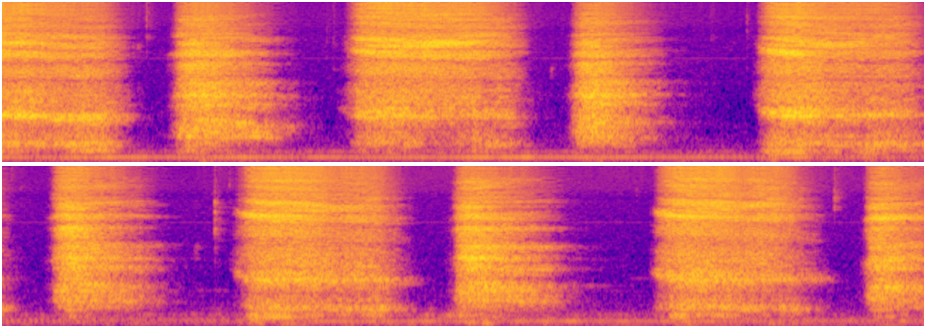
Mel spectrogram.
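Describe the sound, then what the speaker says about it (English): Rhythmic deep breaths from a Wim Hof breathing session, strong inhales and exhales repeating roughly every second, loud and close with short pauses between. "Now keep breathing just like that."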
